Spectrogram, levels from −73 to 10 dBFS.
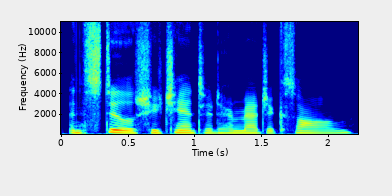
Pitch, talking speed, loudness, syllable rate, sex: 190 Hz, 190 wpm, -19 LUFS, 4.2 syllables/s, female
